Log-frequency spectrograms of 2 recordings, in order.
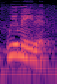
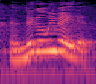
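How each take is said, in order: First: Said in the usual way. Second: Louder, laughing through the words. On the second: Real, not acted. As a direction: burst out laughing as you repeat it. Repeats it bursting into laughter.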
